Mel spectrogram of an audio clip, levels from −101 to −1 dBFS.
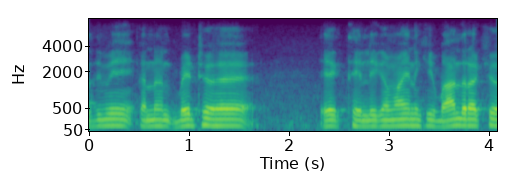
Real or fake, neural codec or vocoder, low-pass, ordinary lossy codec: fake; codec, 16 kHz, 8 kbps, FunCodec, trained on LibriTTS, 25 frames a second; 7.2 kHz; Opus, 24 kbps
